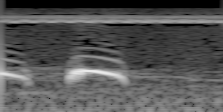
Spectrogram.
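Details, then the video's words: Tail of one coo and a single drawn-out descending coo from a spotted dove meant to lure others into calling, with a continuous thin high whine. "Pancingan tekukur yg lain pasti ikut bunyi"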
